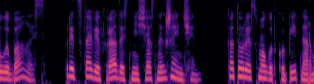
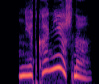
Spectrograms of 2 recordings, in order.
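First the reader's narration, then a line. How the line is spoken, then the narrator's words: Indignant whisper. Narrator (Russian): Возмущенно зашептала Салина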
